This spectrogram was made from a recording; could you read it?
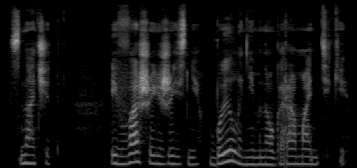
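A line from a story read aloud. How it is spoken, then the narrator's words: Quiet. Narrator (Russian): тихо сказала Энн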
